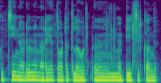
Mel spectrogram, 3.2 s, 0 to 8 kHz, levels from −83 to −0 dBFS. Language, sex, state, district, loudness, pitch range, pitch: Tamil, male, Tamil Nadu, Nilgiris, -13 LUFS, 120-130 Hz, 120 Hz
